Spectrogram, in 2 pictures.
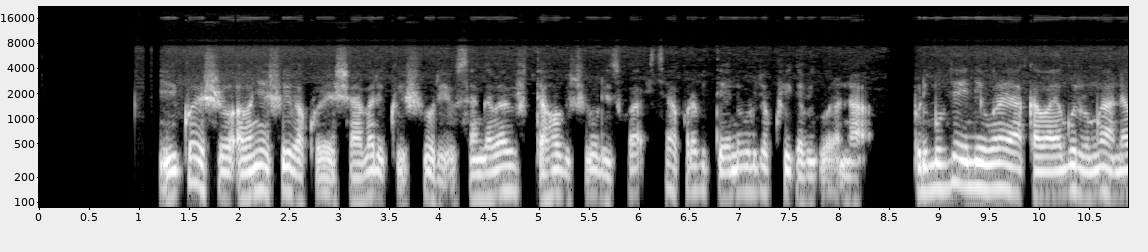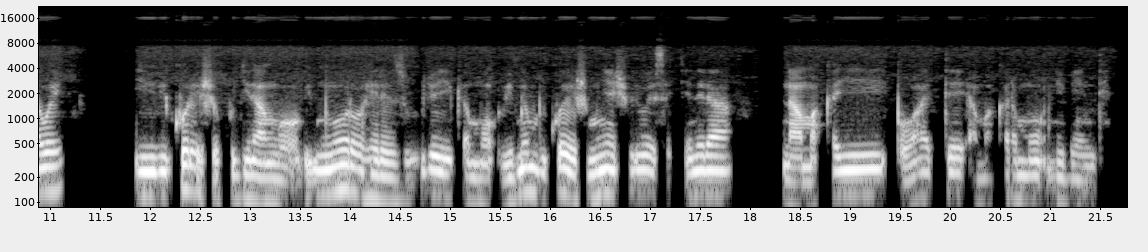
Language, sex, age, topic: Kinyarwanda, male, 25-35, education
